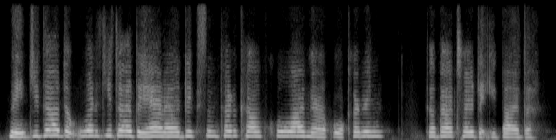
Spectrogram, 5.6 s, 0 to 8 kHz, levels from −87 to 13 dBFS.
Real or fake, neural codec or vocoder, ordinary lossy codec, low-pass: fake; codec, 16 kHz, 1 kbps, FreqCodec, smaller model; none; none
